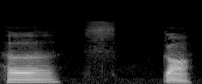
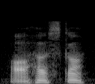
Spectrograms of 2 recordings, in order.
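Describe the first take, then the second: First: "Huska" slowly, long gap before the last syllable. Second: Said in the usual way. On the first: Shown as a demonstration. Teacher pronouncing set down for learners, syllable by syllable. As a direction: draw "Huska" out in separate pieces. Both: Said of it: "now I'll pronounce these words".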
